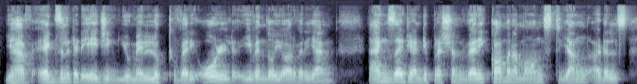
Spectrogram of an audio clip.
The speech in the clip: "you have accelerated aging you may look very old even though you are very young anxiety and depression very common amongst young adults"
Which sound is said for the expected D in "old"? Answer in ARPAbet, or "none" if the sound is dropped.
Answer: D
